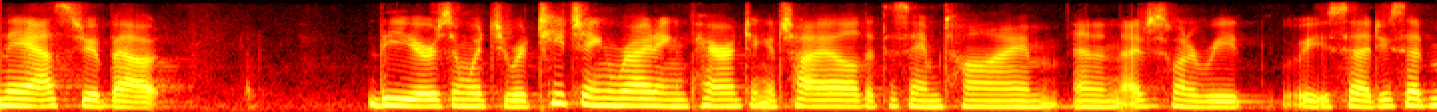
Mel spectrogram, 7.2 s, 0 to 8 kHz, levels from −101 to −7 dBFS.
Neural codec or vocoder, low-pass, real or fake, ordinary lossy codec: none; 7.2 kHz; real; AAC, 48 kbps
